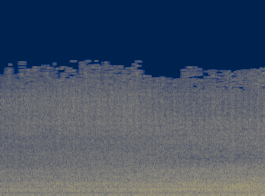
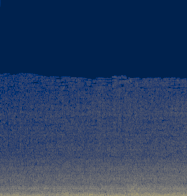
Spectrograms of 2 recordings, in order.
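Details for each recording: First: Truck running on wood gas from homemade gasifier: steady, even idle with a smooth low rumble and no misses or knocks, after fixing fuel starvation, idle earlier noted high; normal idle. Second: Truck converted to run on wood gasifier fuel, all four wide open after fuel starvation: steady, fast, even engine drone with no dips, idle well above normal; idle speed set too high and needs adjusting.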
